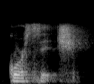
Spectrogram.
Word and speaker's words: Gorsuch: Gorsuch. Gotta pronounce that. It sounds a little German.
